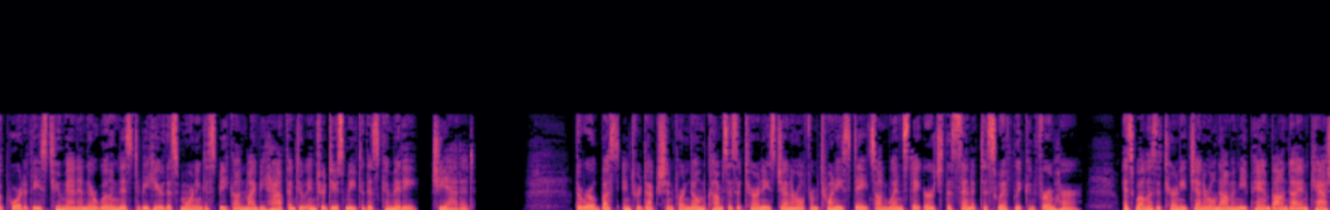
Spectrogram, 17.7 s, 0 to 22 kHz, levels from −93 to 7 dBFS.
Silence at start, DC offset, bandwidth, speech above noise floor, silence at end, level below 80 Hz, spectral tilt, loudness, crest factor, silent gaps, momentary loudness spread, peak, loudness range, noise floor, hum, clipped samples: 0 s; under 0.1%; 10.5 kHz; 30 dB; 0 s; -60 dBFS; -5 dB/octave; -23 LUFS; 14 dB; 6.35-6.97 s; 4 LU; -10 dBFS; 3 LU; -52 dBFS; none; under 0.1%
